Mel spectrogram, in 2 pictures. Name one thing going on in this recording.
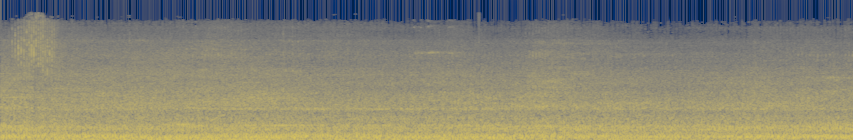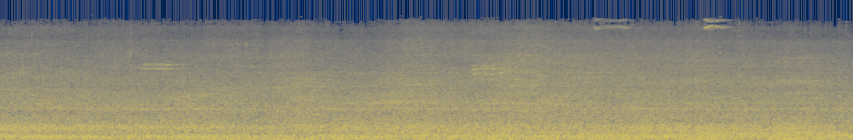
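Motorbike engines hum steadily in busy street traffic.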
